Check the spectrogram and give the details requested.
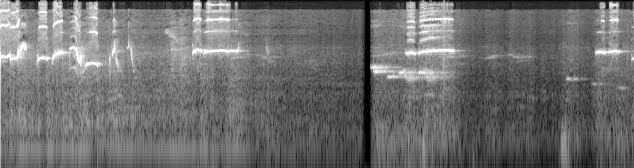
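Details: Male Oriental magpie-robin of Sumatra singing to challenge rivals, delivering phrases of bright rising and falling whistles and sharp chirps in bursts separated by short pauses, with a faint low hum beneath the opening.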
